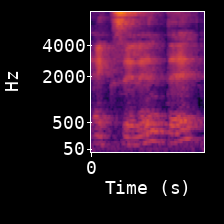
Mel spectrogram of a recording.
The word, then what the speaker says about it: excelente: as in the word excelente which you guessed it means excellent it's pronounced exactly like the x would be in english thanks so much for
